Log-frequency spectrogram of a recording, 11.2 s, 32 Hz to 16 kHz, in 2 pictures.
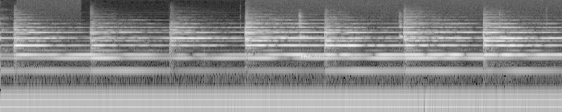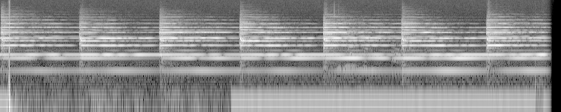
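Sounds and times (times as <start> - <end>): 
church tower bell ringing: 0.0 - 11.2.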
